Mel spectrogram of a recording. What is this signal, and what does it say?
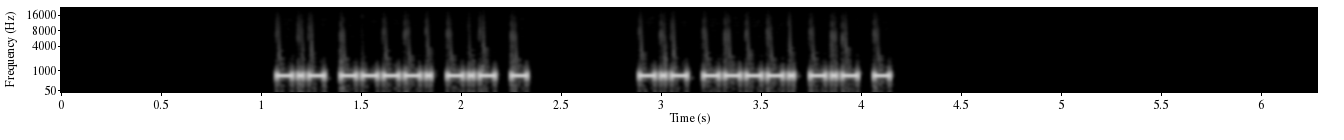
Morse code, heard as a keyed tone, about 46 wpm, 700 Hz. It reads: K9KT K9KT
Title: USA Call Signs - 4 Characters - Repeated 2x - 45wpm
